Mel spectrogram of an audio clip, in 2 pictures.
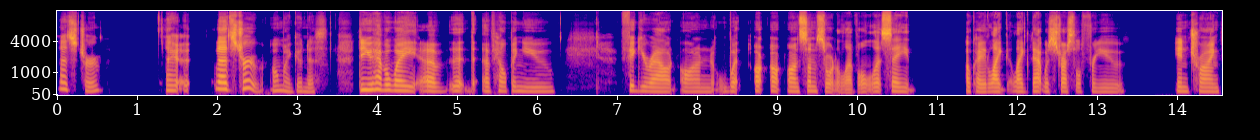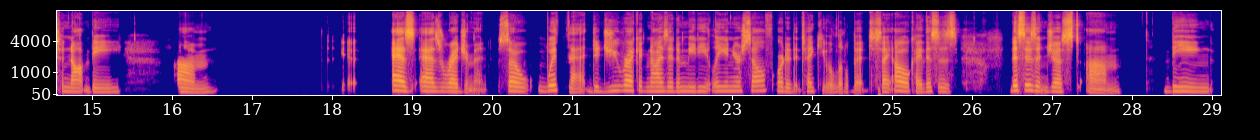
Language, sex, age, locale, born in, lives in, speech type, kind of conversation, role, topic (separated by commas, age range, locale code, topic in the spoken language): English, female, 50-54, en-US, United States, United States, conversation, podcast, host, What strategies help you stay balanced and resilient during stressful times?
